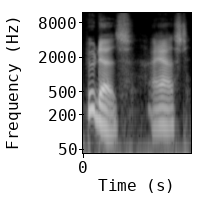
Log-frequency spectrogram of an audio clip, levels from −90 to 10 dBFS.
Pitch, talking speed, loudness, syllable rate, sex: 150 Hz, 175 wpm, -19 LUFS, 4.7 syllables/s, male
